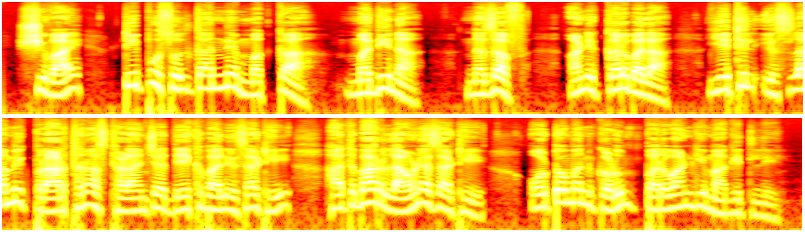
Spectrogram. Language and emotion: Marathi, neutral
